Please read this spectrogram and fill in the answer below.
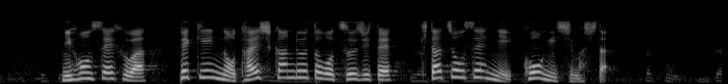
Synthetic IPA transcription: ɲ̟iɦõ̞ɰ̃se̞ːɸɯ̟βa | pe̞kʲĩnːo̞t̪aiɕi̥kãnɾɯ̟ːt̪o̞ot͡sɨːʑit̪e̞ | kʲi̥t̪at͡ɕo̞ːsẽ̞ɲ̟ːiko̞ːŋ̟ʲiɕimaɕi̥t̪a̰

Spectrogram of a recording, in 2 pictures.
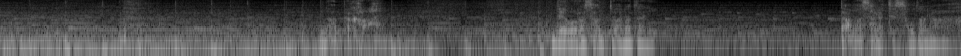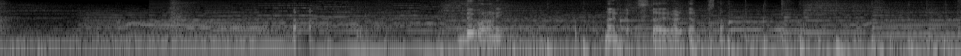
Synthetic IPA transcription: nã̰nd̪akʰa | d̪e̞bo̞ɾasãnt̪o̞anat̪aɲ̟i | d̪̥a̰masaɾe̞t̪e̞̥so̞ːd̪ana | d̪e̞boɾaɲi | naɲ̟ikat͡sɨ̥t̪ae̞ɾaɾe̞t̪anod̪esɨ̥ka

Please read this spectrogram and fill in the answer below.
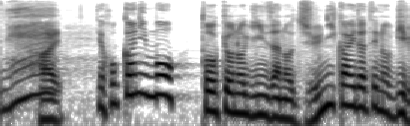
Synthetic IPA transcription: nehai | d̪̥e̞ho̞kaɲ̟imo̞ | t̪o̞ːkʲo̞ːno̞ɡʲĩñd͡zzano̞d͡ʑɨːɲ̟ikaid̪at̪e̞no̞bʲiɾɯ

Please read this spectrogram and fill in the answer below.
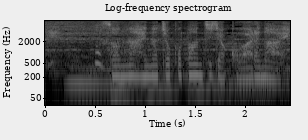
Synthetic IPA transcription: sõ̞nːaɦe̞nːat͡ɕo̞kopãɲ̟t͡ɕiʑako̞βaɾenai

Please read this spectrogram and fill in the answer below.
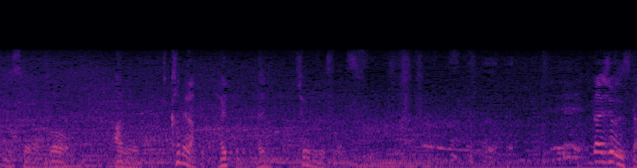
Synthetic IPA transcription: d̪esɨ̥koɾano | ano̞kʰame̞ɾat̪o̞kahait̪ːanod̪ai | ʑo̞ːbɯd̪esɨna | d̪aiʑobɯ̟d̪e̞sɨ̥ka

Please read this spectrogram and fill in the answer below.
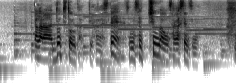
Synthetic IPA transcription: d̪̥akaɾad̪o̞t͡ɕːi̥t̪o̞ɾɯ̟kat̪ːe̞iɯ̟hanaɕi̥d̪e̞so̞no̞se̞t͡ɕːɨːɡãɰ̃o̞saɡaɕi̥t̪eñsɨjo

